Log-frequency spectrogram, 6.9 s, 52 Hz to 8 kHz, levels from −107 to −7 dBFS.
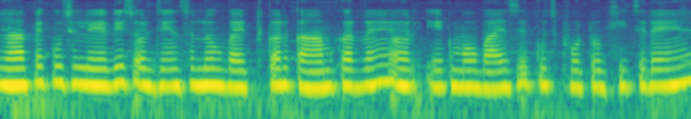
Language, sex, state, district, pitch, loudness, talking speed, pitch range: Hindi, female, Bihar, Patna, 220 Hz, -16 LUFS, 190 wpm, 205-225 Hz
